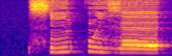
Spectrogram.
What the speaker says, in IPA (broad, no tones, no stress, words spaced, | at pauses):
sĩkʷĩ ɣɛ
